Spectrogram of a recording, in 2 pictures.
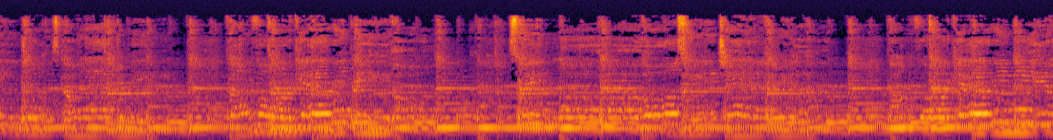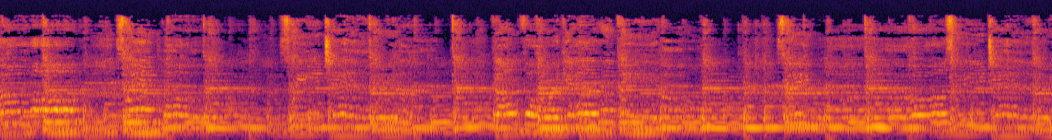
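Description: Portable electronic keyboard played with both hands in a repeating bass and chord pattern, with a woman singing over it.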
